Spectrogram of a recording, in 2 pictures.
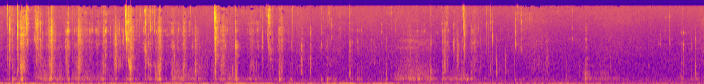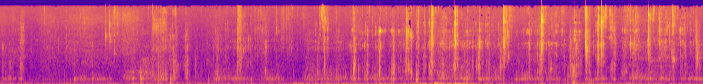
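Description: Close-miked chewing of chewy steamed potato dumplings: wet, sticky mouth sounds with many small clicks, quieter for a few seconds midway and denser again near the end.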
